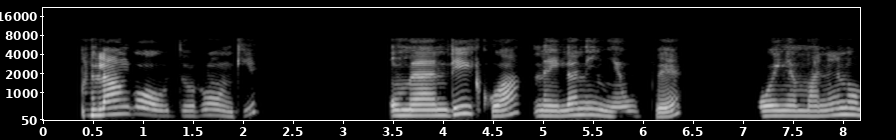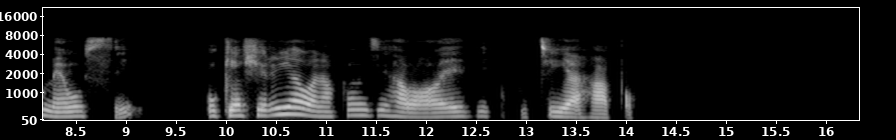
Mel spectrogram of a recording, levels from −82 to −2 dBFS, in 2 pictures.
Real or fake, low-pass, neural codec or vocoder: fake; 7.2 kHz; autoencoder, 48 kHz, 128 numbers a frame, DAC-VAE, trained on Japanese speech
